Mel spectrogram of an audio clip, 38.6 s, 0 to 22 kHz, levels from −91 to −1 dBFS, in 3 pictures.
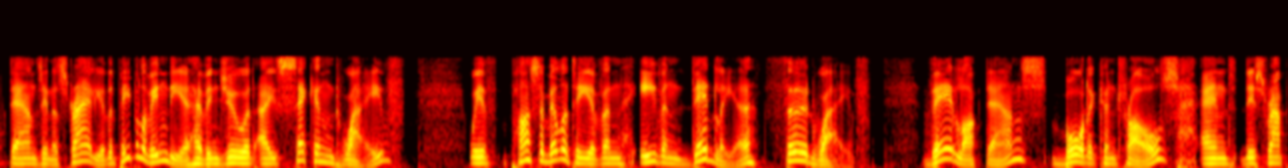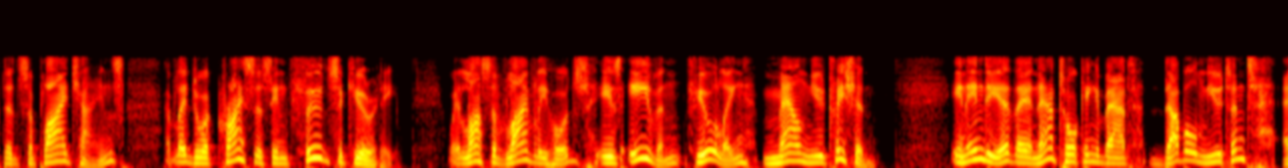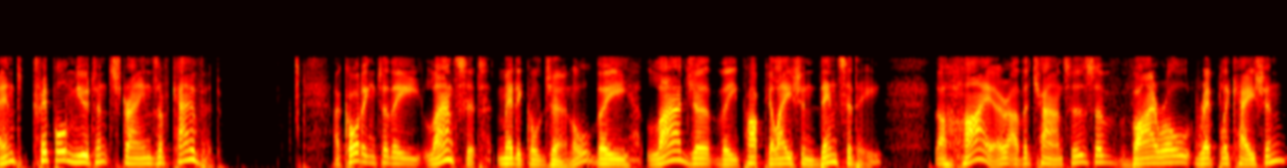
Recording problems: high frequencies cut off; noticeable; nothing above 5.5 kHz

